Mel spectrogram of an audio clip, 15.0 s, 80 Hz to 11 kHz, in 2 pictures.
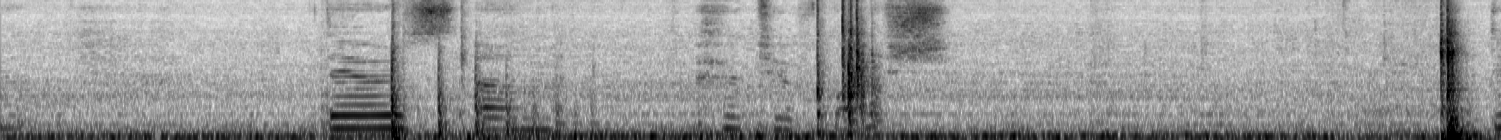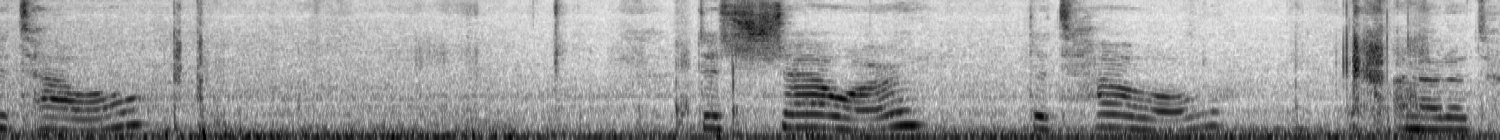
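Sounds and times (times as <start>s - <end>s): steady low hum: 0.0s - 15.0s
cabinet door banged shut: 7.2s - 7.4s.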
